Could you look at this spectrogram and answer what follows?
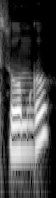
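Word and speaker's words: Tsomgo: इसका साथ ही साथ इसमें टी साइलेंट रहता है तो इसको आप यहां पे लेक सो सोमो आप बोल सकते हो तो लेक सोम गो या फिर चांगू लेक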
